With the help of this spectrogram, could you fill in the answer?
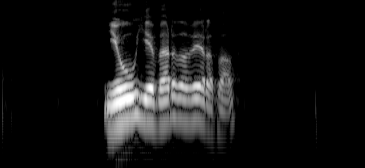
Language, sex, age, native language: Icelandic, male, 20-29, Icelandic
